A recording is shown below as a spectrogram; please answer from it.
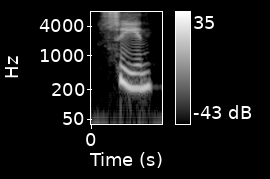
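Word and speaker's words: شين: The second one is Shin. Place 3 dots above the teeth in a triangular formation. It is pronounced like the English SH sound in shell.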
